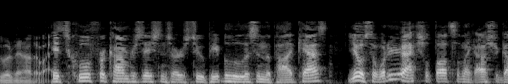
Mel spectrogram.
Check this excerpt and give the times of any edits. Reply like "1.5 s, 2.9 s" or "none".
3.3 s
